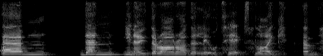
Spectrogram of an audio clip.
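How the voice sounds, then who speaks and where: A woman speaks at a moderate pace with an Italian accent and ordinary pitch variation. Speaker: university careers adviser. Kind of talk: webinar presentation. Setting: online webinar. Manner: hesitant, many fillers.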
